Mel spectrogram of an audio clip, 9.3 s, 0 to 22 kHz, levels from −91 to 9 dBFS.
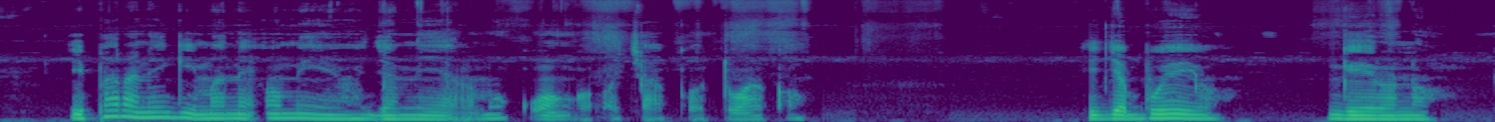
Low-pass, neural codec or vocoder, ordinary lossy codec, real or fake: none; none; none; real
